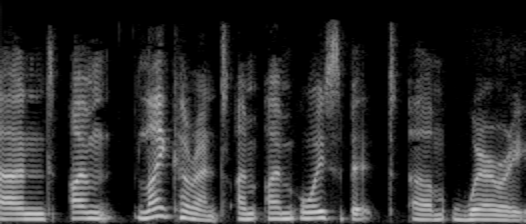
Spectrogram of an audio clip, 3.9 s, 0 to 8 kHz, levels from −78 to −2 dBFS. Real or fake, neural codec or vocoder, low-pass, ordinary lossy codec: real; none; 7.2 kHz; MP3, 48 kbps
